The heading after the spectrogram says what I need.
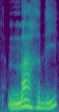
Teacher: So you can hear that you don't pronounce it that strongly, this R. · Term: really soft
